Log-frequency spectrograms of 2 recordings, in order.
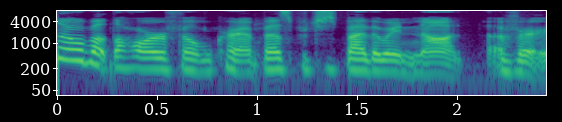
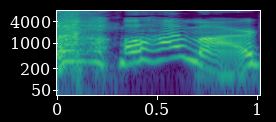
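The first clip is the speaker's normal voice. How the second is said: higher-pitched comic impersonation; Tommy Wiseau; 8 semitones higher, slower than usual. Acted. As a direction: greet Mark in an odd put-on voice. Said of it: "Tommy Wiseau heard that Santa".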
